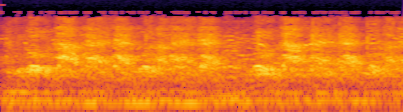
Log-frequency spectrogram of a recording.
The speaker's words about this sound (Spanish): está el Paris Saint-Germain de Luis Enrique, que está alojado en el Hotel Vela, en Barcelona. Ahora estaremos ahí en directo con Víctor Navarro, pero esta tarde se escuchaban estos cánticos en la llegada del equipo al hotel.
